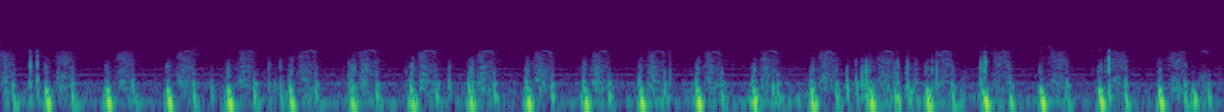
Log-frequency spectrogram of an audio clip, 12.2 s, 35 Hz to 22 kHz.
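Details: Heart auscultation of own heart at rest with a constant murmur that varies in intensity, here unusually loud and harsh: regular beat near 100 a minute with loud harsh whooshing each beat.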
